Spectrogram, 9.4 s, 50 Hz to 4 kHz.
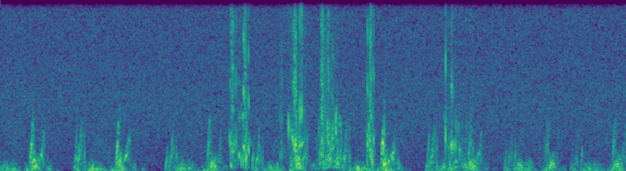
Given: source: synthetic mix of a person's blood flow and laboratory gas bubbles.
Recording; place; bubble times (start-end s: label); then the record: Doppler ultrasound of blood flow; precordium
3.42-3.84 s: bubbles
4.13-4.60 s: bubbles
4.72-5.21 s: bubbles
5.48-5.65 s: bubbles
6.65-7.14 s: bubbles
From the record:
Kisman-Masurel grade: 222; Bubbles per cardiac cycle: several, 3 to 8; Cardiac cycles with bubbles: 10 to 50%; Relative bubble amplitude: moderate (0.250 to 0.450); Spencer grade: 2 (many but less than half of the cardiac periods contain bubble signals, singularly or in groups); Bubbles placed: anywhere in the cardiac cycle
